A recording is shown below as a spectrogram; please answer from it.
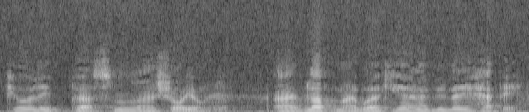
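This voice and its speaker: Male actor as reserved executive, radio drama, lowish pitch, courteous, guarded, muffled slightly noisy recording. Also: lively intonation, a little fast, close to an everyday voice. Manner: formal, guarded. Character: polite, reserved, reluctant company executive.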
